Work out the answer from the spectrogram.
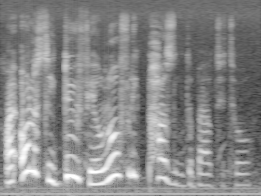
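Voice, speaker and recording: A woman playing a sensible, well-spoken older schoolboy, the calm leader in a children's audio drama. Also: sits high, quick pace. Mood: puzzled, sensible.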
